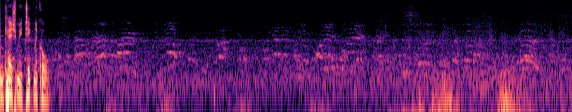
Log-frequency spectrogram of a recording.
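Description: Young men shout and call to each other from a distance outdoors.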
